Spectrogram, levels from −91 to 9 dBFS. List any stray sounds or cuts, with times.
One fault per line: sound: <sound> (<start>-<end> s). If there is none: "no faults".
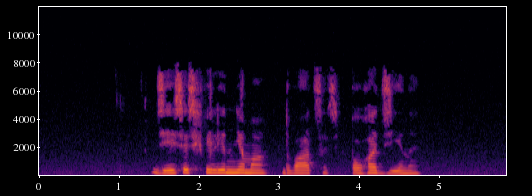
no faults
